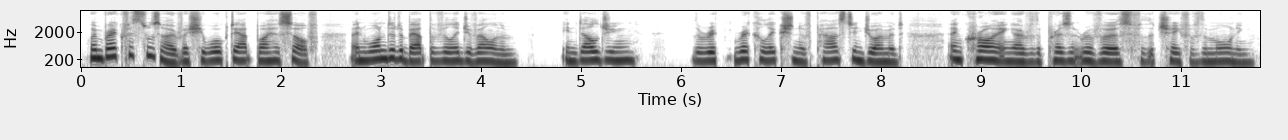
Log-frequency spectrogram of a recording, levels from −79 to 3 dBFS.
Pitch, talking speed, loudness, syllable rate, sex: 185 Hz, 175 wpm, -20 LUFS, 5.8 syllables/s, female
